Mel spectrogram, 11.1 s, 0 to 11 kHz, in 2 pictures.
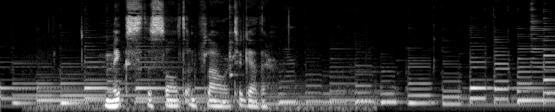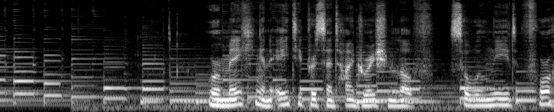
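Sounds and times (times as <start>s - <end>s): acoustic guitar picking melody: 0.0s - 11.0s.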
